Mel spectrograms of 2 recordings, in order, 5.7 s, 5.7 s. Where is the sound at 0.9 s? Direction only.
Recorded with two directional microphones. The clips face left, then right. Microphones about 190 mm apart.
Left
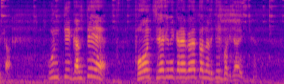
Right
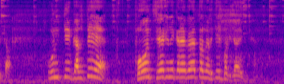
30° right (ahead or behind).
